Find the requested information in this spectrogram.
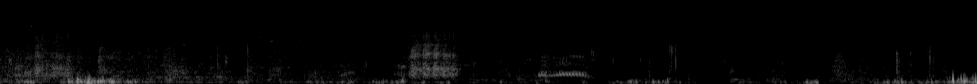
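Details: One of four young sheep offered ahead of Eid in the Doukkala region gives several low, hoarse bleats, scattered across the stretch, while a man talks nearby amid outdoor rustling.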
